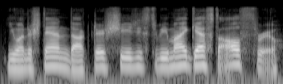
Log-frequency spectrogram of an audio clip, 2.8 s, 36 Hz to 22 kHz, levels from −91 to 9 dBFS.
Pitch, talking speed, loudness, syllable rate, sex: 130 Hz, 235 wpm, -18 LUFS, 5.1 syllables/s, male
